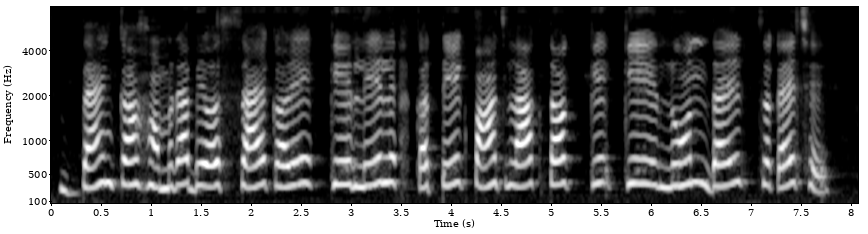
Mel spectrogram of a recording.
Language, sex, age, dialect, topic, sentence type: Maithili, female, 51-55, Eastern / Thethi, banking, question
